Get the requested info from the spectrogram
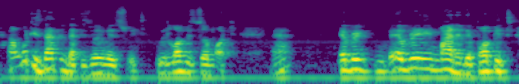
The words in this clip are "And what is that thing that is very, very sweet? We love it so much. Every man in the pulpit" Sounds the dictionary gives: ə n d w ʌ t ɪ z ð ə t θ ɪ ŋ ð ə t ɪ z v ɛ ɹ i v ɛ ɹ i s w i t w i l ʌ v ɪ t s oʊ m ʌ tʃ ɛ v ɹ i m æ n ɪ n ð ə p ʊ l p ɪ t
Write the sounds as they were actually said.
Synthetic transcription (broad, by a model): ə n w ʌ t ɪ z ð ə t θ ɪ ŋ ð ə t ɪ z v ɛ ɹ i v ɛ ɹ i s w i t w i l ʌ v ɪ t s oʊ m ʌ tʃ ɛ v ɹ i m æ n ɪ n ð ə p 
